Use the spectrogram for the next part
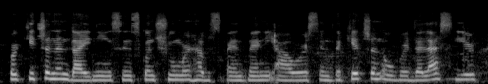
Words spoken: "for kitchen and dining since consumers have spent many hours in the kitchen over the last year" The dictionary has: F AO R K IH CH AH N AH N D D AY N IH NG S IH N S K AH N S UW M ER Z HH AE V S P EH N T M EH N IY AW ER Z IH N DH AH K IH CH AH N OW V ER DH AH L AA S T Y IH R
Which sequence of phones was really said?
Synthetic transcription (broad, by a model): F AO R K IH CH AH N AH N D D AY N IH NG S IH N S K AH N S UW M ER HH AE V S P EH N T M EH N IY AW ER S IH N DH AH K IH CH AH N OW V ER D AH L AA S T Y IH R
